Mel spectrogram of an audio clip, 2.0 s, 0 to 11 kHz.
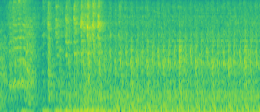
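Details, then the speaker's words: Mahindra Max 26 XLT HST diesel sub-compact tractor, 48 hours, just after its 50-hour oil and filter change, glow plugs warmed: short crank, catches at once into an even low chugging idle; low oil light went out, normal. "Sounds good as new, but she still is. 48 hours on there. All right. So that's purring like a kitten."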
